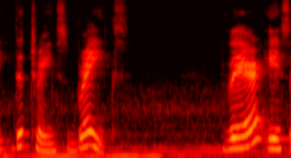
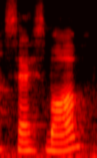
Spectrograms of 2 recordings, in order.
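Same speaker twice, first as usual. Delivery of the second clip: usual speaking voice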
